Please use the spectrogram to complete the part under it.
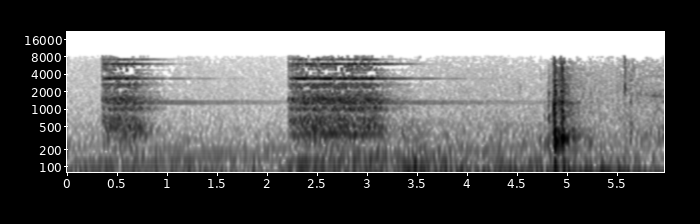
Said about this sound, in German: Und die Geschichte begann, als abends bei mir das Telefon klingelte.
